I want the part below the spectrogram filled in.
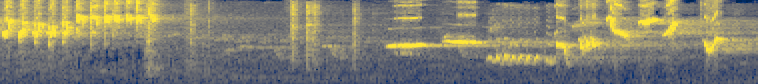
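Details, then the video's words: White-rumped shama lure song to sharpen its fighting spirit: a rapid chattering trill, then a pause, then varied whistled notes and quick swooping slurs. "SUARA PANCINGAN MURAI BATU AGAR MENTAL SEMAKIN FIGHTER"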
